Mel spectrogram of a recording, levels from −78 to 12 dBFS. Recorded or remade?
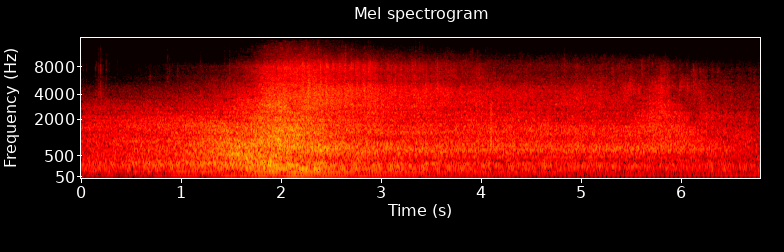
recorded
